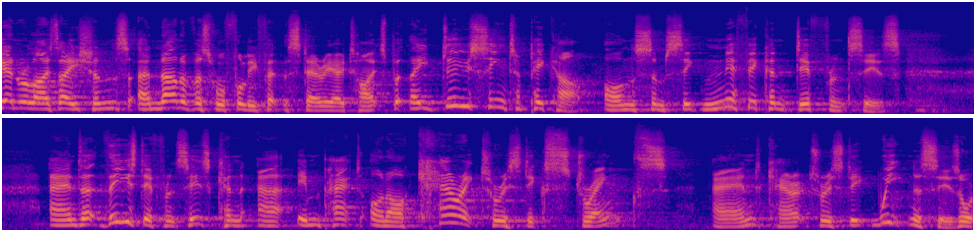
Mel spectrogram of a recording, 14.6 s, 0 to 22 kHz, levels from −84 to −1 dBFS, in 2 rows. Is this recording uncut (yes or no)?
yes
